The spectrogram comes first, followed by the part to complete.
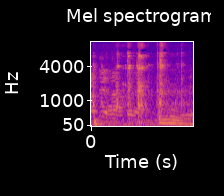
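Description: Ceramic cup clinking against its saucer several times as it is lifted and set back down.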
